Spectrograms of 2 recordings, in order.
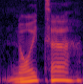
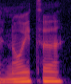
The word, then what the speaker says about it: Noita: I'm gonna pronounce it Noita. Yeah, that's how I would say it. Yeah, Noita.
